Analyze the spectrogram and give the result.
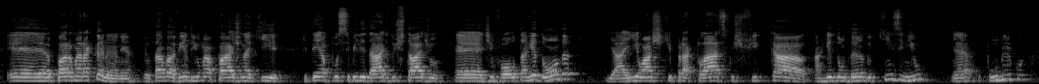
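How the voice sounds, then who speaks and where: A man hosts a casual football commentary, talking straight to his fans. His voice sits high for a man. He sounds opinionated and heated, with a colloquial, chatty delivery. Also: brisk, few pauses, a bit bright. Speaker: football channel host.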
